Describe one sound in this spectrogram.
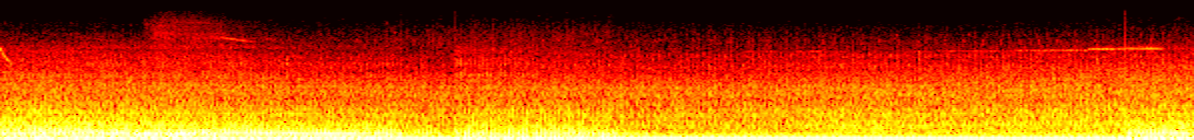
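A heavy diesel engine rumbles steadily at low revs.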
